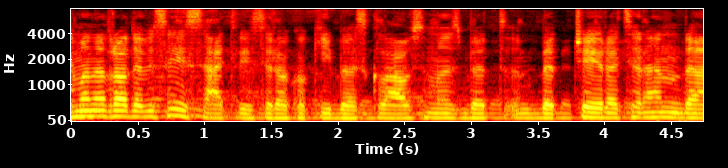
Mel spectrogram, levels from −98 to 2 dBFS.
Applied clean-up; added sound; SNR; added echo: none; none; none; reverberation time 1.0 s.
